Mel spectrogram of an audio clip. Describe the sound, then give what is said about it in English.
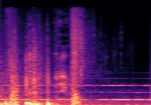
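Heavy tumble of two people falling to the floor during a struggle in a closet, one tripping and the other falling on top of him: a quick cluster of dull thuds, then one more solid thump, followed by a low steady hum. “I must have moved my leg somewhere relative to his, and he tripped.”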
